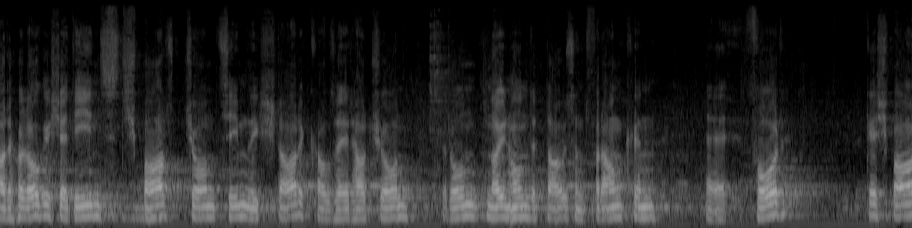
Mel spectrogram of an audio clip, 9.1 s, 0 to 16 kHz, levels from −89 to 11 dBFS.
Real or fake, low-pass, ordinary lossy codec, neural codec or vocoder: fake; 14.4 kHz; none; vocoder, 44.1 kHz, 128 mel bands every 256 samples, BigVGAN v2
